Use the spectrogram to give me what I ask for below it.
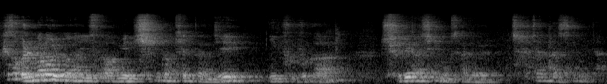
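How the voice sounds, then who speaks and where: Male preacher, storytelling sermon voice, a bit high, distant mic with faint ambience. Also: sing-song, brisk, darkish tone, a little hiss or hum. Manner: storytelling, addresses the congregation directly. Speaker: pastor. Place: church sanctuary. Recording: echoey church from a distance.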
